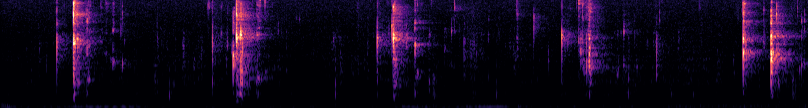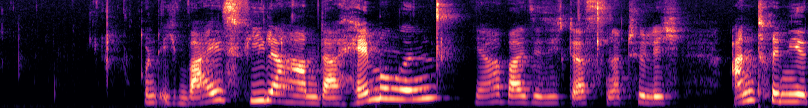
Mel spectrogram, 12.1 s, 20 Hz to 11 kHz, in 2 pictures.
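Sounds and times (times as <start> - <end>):
enjoyable chewing with lip smacking: 0.2 - 8.6, 10.2 - 11.0
speech: 7.1 - 12.1.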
